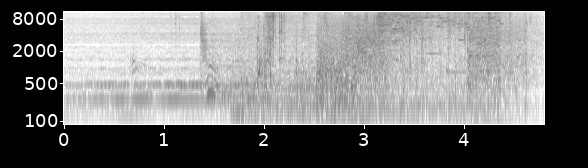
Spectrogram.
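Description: Glass shatters as a body falls through it: a steady low drone breaks into a sudden loud crash, followed by sustained bright crackling and tinkling of breaking glass that slowly thins out.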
